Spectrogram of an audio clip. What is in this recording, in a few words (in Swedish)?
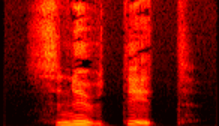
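"snutit", Swedish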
